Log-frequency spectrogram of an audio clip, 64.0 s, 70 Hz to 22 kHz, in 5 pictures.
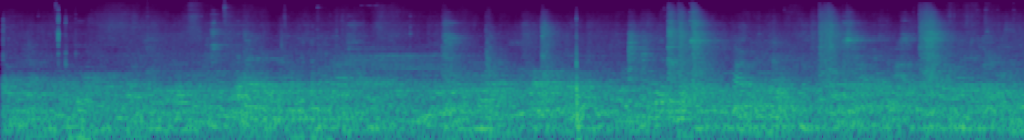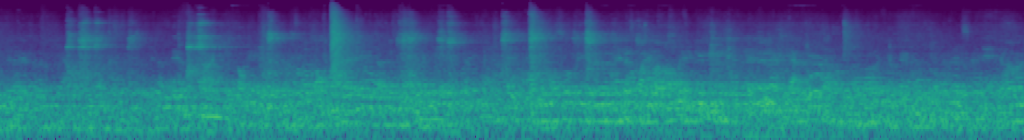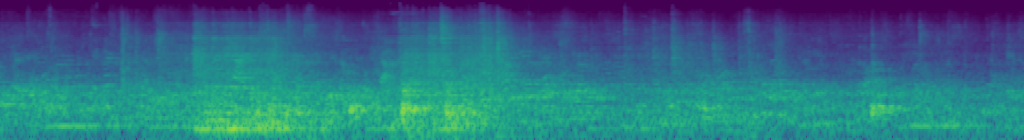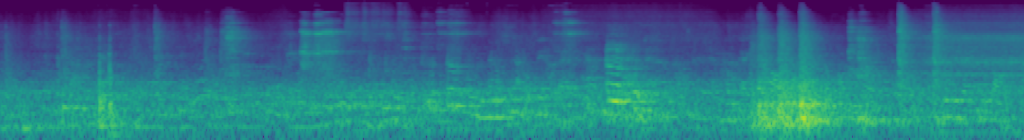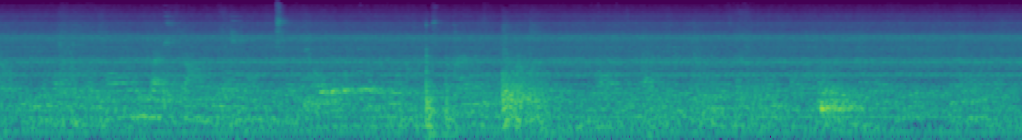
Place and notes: Museum Boijmans van Beuningen, Rotterdam, Nederland - Museum Restaurant
General atmosphere in the museums restaurant.
Zoom H2 recorder internal mics.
